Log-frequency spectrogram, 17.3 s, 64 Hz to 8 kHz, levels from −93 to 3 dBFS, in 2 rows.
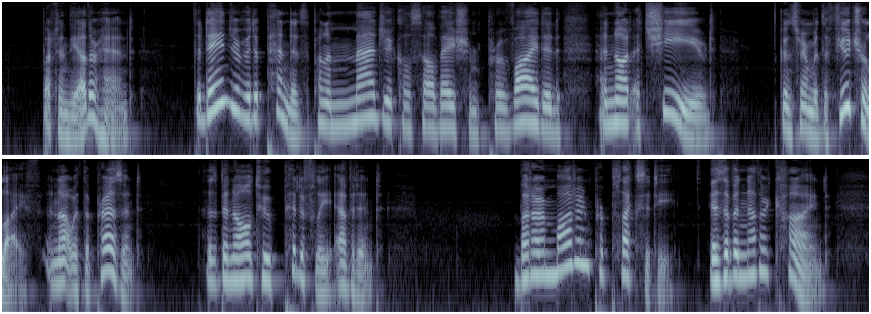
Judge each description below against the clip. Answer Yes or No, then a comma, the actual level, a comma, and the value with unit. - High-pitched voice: No, medium, 175 Hz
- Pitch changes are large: Yes, wide, 5.9 semitones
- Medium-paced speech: Yes, average, 150 wpm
